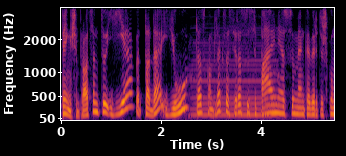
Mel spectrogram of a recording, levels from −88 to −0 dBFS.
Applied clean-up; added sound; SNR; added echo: none; Bowed string instrument; 13 dB; none.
